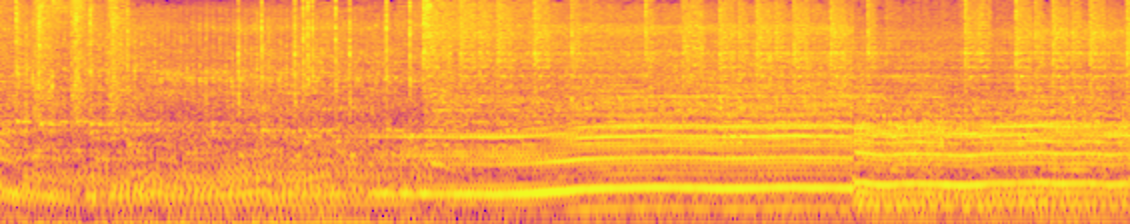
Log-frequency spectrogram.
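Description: ATV engine running at steady revs while the ATV is ridden, its pitch holding level and jumping up abruptly twice.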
